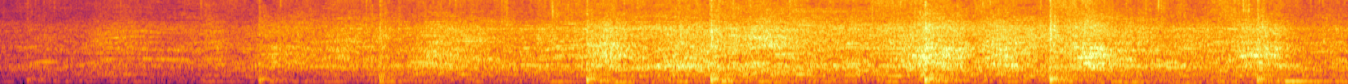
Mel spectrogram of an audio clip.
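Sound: crowd of protesters chanting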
